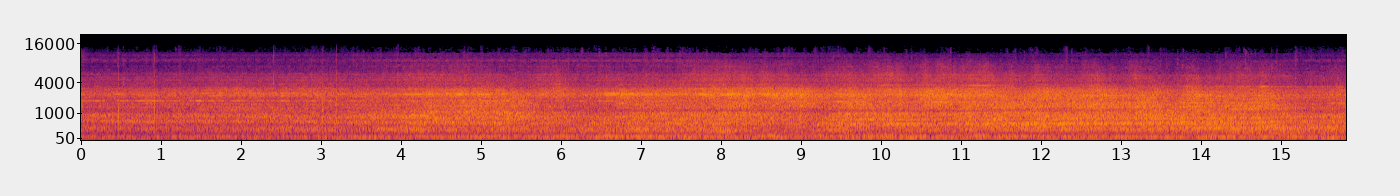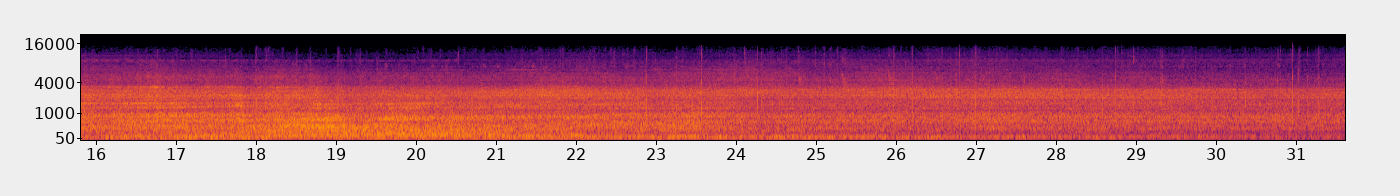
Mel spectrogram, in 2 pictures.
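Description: Boeing 737-800's CFM56-7B turbofan engines at takeoff thrust as the airliner rolls down a wet runway: a steady jet roar with a high fan whine. It grows louder about four seconds in, is loudest up to about fifteen seconds, then slowly eases off as the aircraft moves away and lifts off.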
